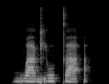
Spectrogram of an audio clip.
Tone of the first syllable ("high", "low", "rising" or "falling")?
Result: low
